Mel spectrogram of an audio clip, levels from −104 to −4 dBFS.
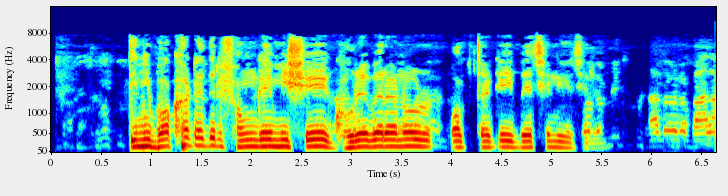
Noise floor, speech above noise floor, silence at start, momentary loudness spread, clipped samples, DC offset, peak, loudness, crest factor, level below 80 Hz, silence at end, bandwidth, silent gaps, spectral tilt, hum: -52 dBFS; 38 dB; 0.8 s; 17 LU; under 0.1%; under 0.1%; -2 dBFS; -14 LUFS; 14 dB; -52 dBFS; 0 s; 7.8 kHz; none; -6 dB/octave; none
